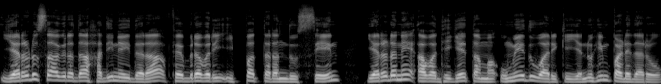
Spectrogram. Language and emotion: Kannada, neutral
